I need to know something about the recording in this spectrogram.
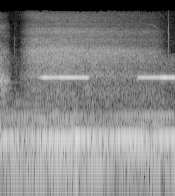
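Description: A car parking sensor sounds a steady high-pitched tone in two stretches, over a constant low hum and breathy noise, with no talking.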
